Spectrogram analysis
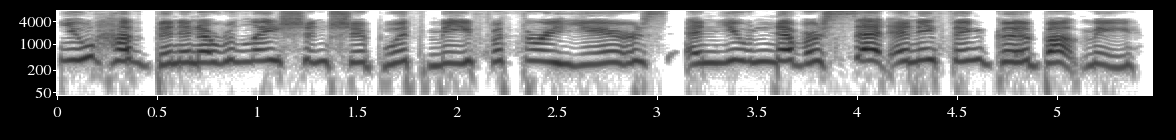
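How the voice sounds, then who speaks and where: A woman's voice: extremely high pitch, normal speed, sharp tone, dry recording, clean studio sound. A woman voicing an unhappy, reproachful young wife in a visual novel, with stilted, plaintive delivery. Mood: reproachful, distraught. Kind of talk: scripted visual novel dialogue.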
